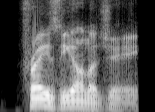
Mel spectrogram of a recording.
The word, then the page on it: Phraseology: British English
